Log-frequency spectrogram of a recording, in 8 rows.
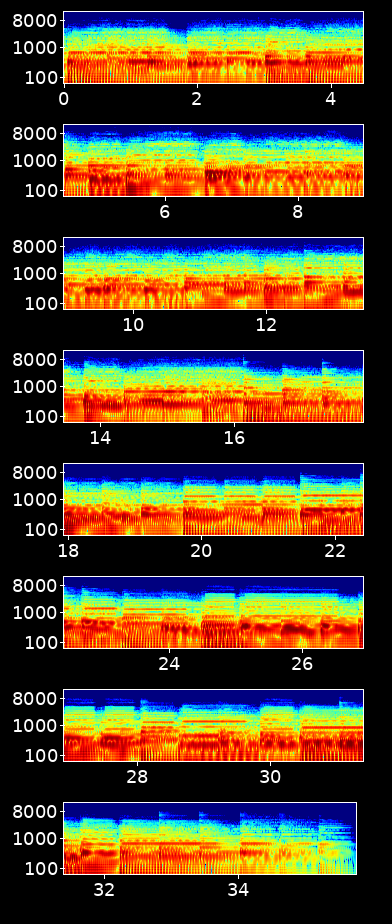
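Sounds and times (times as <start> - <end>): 
MIDI church backing music: 0.0 - 35.7.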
